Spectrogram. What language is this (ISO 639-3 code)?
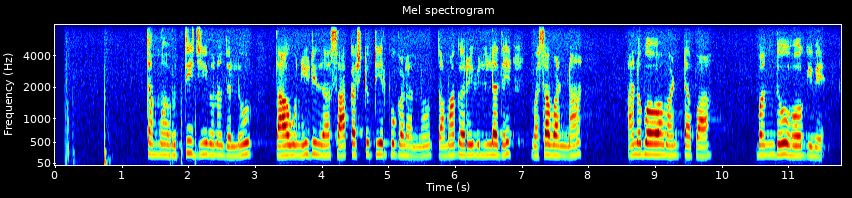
kan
